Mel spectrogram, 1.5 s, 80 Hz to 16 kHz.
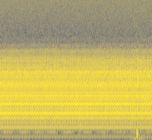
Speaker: now you know how to control your tone by using your volume knob and the tone knob and you can hear the 60 cycle hum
